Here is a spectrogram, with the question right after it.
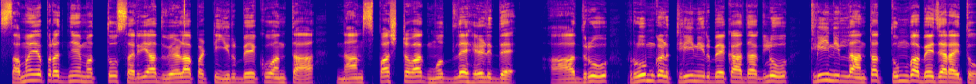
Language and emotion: Kannada, angry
